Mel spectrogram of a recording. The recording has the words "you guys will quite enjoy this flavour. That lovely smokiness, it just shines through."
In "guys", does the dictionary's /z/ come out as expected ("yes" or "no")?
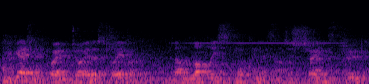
yes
